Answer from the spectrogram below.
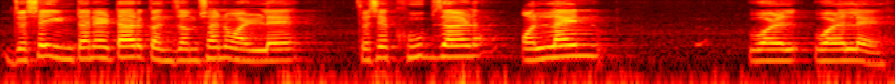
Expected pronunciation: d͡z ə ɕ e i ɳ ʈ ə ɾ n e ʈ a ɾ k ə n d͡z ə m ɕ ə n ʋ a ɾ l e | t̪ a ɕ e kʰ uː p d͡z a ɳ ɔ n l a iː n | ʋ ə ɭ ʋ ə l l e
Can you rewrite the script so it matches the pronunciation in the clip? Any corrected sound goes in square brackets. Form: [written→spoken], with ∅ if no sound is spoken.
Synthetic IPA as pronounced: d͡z ə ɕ e i ɳ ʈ ə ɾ n e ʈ a ɾ k ə n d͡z ə m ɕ ə n ʋ a [ɾ→ɽ] l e | t̪ [a→ə] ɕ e kʰ uː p d͡z a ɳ ɔ n l a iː n | ʋ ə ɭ ʋ ə [l→ɭ] l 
